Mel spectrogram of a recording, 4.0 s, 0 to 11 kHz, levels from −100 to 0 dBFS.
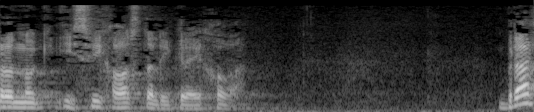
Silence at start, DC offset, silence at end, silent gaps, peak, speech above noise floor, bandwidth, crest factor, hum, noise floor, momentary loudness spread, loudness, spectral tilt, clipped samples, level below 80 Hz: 0 s; under 0.1%; 0 s; none; -8 dBFS; 33 dB; 9.6 kHz; 22 dB; none; -61 dBFS; 13 LU; -31 LUFS; -5 dB/octave; under 0.1%; -66 dBFS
